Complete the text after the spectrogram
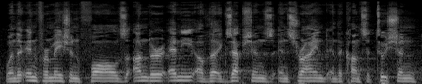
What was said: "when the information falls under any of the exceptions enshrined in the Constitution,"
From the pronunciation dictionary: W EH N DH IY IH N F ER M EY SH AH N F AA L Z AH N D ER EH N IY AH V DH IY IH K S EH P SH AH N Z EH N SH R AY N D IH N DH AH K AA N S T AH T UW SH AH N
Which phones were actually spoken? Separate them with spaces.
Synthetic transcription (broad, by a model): W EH N DH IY IH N F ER M EY SH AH N F AA L Z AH N D ER EH N IY AH V DH IY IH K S EH P SH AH N Z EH N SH R AY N D IH N DH AH K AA N S T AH T UW SH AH N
